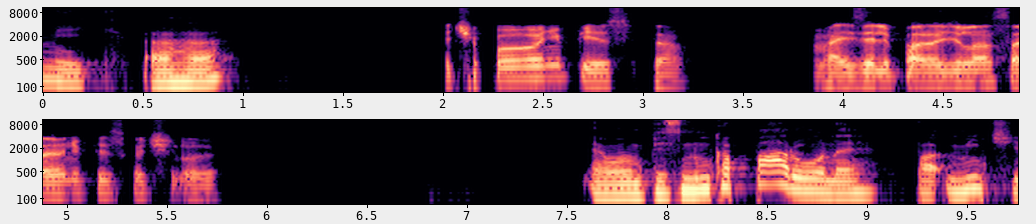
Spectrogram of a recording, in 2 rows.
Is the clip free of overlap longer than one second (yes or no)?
yes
